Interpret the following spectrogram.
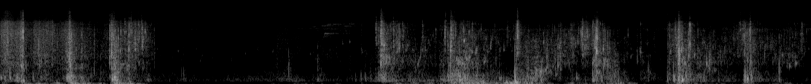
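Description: Footsteps splashing through a shallow, stony stream, about one step every two-thirds of a second. There is a pause of about two seconds after the first three steps.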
